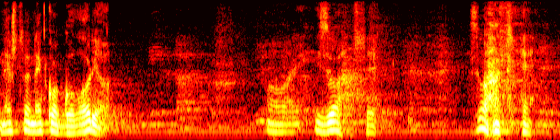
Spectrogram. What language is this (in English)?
Croatian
